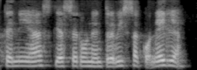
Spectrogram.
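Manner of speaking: normal talking voice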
